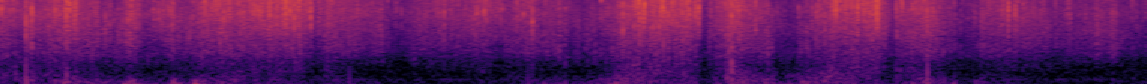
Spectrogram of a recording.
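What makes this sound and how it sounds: A small bundle of clear plastic bubble wrap is squeezed and crinkled in the hands close to the mic, with fingers and long nails working over it. It makes a steady, soft crackling and rustling texture with bright crinkly bursts over a low handling rumble, staying quiet throughout.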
